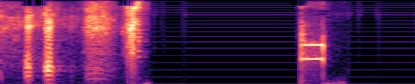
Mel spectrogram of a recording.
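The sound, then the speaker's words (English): Touch-tone DTMF beeps dialing an amateur radio link node: a few rapid tone bursts in the opening second, then silence and one clear, steady two-tone beep. “I'll dial it in with my All-Star node, and I can use any radio then.”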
